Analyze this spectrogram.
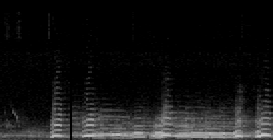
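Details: Whooper swans dancing on ice on a lake in spring, giving loud nasal trumpeting honks, a few short blasts then a longer overlapping chorus of several birds with rich harmonics.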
